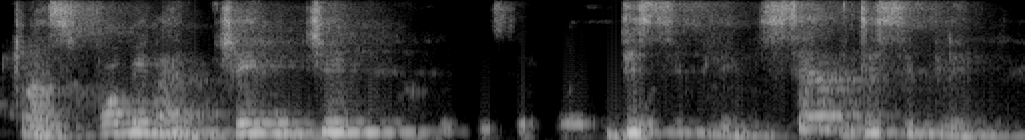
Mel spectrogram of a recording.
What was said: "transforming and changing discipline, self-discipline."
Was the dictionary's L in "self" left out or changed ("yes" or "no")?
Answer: no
